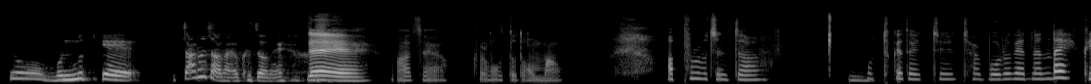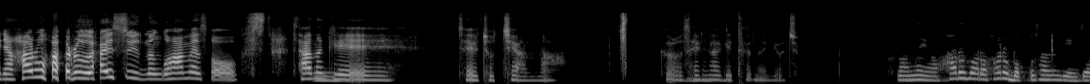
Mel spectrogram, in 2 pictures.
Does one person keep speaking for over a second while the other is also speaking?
No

